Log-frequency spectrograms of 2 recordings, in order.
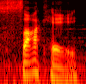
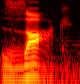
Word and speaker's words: Socke: zone agha caverns uh my pronunciation was a little bit off there it's actually I looked it up and while I've heard it pronounced sake I think I forgot who it was I think one of the big broadcasters HD husky or day night the actual pronunciation is Jacques so i will be using that from now on and braddock it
